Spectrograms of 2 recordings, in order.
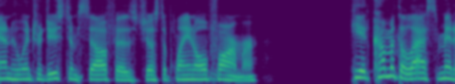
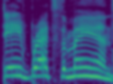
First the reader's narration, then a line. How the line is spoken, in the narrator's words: blurted out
